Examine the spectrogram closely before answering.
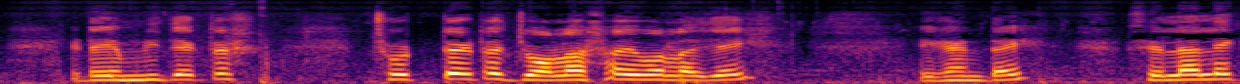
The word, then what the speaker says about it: Sela: আমরা বলছি সেলা, কিন্তু এখানে লোকালরা কিন্তু এটাকে প্রোনাউন্সিয়েট করে জেলা বলে।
